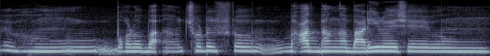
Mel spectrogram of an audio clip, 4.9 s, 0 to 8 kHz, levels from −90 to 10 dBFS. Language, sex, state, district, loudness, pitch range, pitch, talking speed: Bengali, male, West Bengal, Jalpaiguri, -22 LUFS, 165-175 Hz, 170 Hz, 135 wpm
